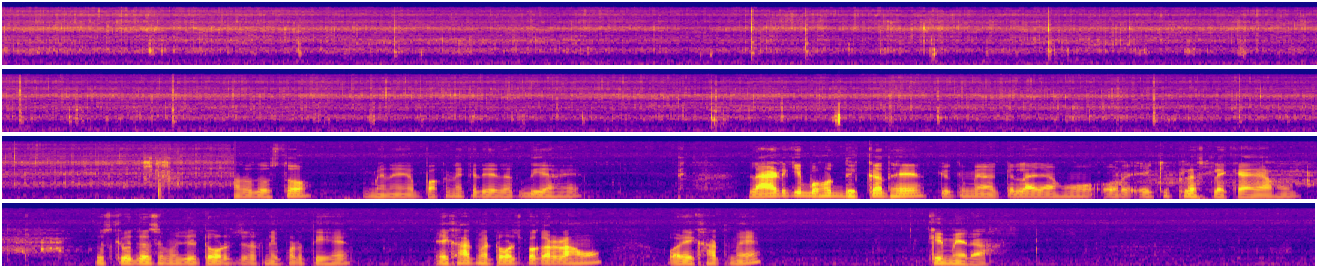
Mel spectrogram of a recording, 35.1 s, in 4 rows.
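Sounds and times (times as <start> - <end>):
masala sizzling in a pan: 0.0 - 19.1, 24.6 - 27.1.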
